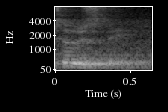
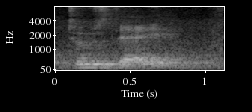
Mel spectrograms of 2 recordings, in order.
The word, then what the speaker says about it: Tuesday: syllables so tuesday june in american english one has the effect of yod dropping and this is the counterpart of the coalescence in british english so words like tuesday will be pronounced tuesday tuesday june my june will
